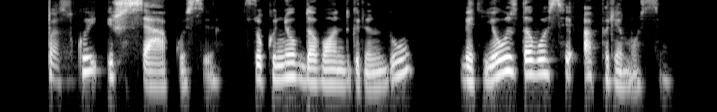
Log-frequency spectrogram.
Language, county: Lithuanian, Alytus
